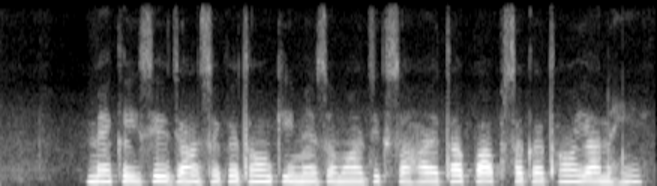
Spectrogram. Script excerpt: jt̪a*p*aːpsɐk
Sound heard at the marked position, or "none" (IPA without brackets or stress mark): p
